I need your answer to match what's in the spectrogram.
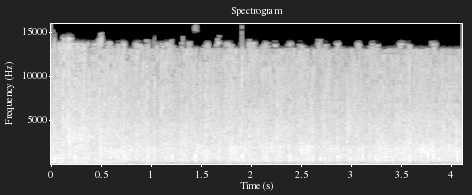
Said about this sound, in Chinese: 台长特别开心，你看看看，人不多，但是我听这个掌声就是几千人的掌声。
